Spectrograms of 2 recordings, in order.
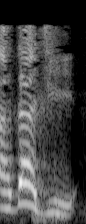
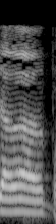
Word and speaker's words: Haddad: Pronuncia Adagi. – Adagi. – En Brasil se pronuncia Adagi. Acá le vamos a decir Haddad porque obviamente hablamos el español.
